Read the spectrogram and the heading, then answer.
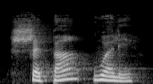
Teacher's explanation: D'accord ? On enlève le ne et on fait des élisions informelles · Term: la disparition complète du ne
